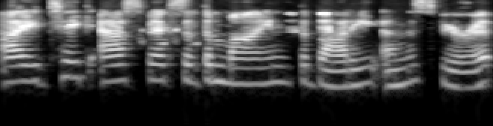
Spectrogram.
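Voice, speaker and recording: At a fairly slow pace, a woman talks in a plain, everyday voice with a medium pitch and ordinary pitch variation. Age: 60s. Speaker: life coach and author. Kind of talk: podcast interview.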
